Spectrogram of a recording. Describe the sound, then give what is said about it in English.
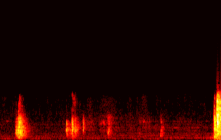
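Cards from a Mucha tarot deck being shuffled: a handful of short, crisp papery flicks and taps at an uneven pace, mostly soft, ending in a louder riffling burst, with no voices. “So, I am shuffling my tried and true tarot mucha.”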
